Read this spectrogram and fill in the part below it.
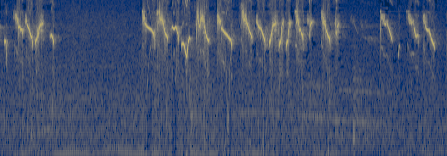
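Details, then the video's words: White-eye song said to provoke other white-eyes into agitated, lively singing: a short burst of high, sweet twittering notes, then a long fast run of rapid chirpy whistled phrases, each slurring down, with a brief pause before more. "Suara Pleci ini bikin Pleci Lain Emosi dan ikut Gacor"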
